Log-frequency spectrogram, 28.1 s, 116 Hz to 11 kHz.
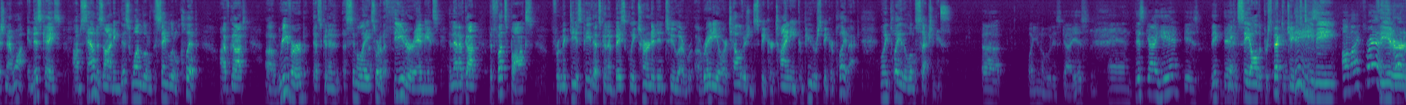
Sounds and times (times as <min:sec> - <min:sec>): Speech: 0:00.0 - 0:28.1.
